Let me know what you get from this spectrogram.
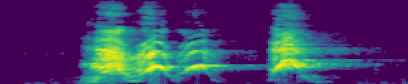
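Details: Bek, a small chocolate Labrador Retriever puppy, keeps its owner off the bed indoors, giving two high, yelping barks run together with a steady whining tone, then a single sharp bark after a short pause.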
